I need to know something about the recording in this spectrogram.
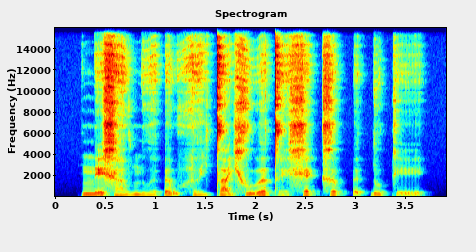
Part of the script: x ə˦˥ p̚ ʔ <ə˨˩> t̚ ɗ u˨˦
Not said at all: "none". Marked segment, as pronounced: ə˨˩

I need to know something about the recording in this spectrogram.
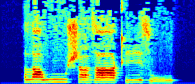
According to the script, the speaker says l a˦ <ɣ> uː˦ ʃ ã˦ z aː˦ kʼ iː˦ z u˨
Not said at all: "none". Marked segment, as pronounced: w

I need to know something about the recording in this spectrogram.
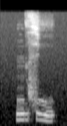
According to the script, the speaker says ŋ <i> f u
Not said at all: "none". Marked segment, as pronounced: i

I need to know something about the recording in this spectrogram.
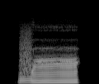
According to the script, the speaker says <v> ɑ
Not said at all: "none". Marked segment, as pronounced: v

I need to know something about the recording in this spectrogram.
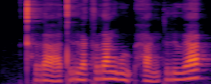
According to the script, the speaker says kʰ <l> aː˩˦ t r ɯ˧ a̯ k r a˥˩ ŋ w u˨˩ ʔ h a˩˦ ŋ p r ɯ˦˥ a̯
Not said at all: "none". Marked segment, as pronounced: r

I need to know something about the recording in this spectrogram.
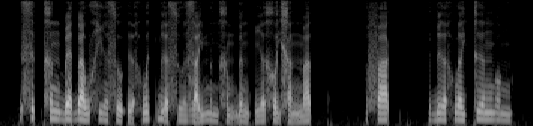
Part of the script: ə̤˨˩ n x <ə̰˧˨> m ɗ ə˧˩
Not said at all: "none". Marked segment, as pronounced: ə̰˧˨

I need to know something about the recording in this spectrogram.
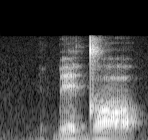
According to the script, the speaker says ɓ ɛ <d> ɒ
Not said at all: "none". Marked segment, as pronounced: d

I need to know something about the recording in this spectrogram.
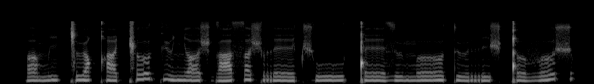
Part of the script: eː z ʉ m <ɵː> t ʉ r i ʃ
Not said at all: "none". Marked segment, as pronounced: ɵː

